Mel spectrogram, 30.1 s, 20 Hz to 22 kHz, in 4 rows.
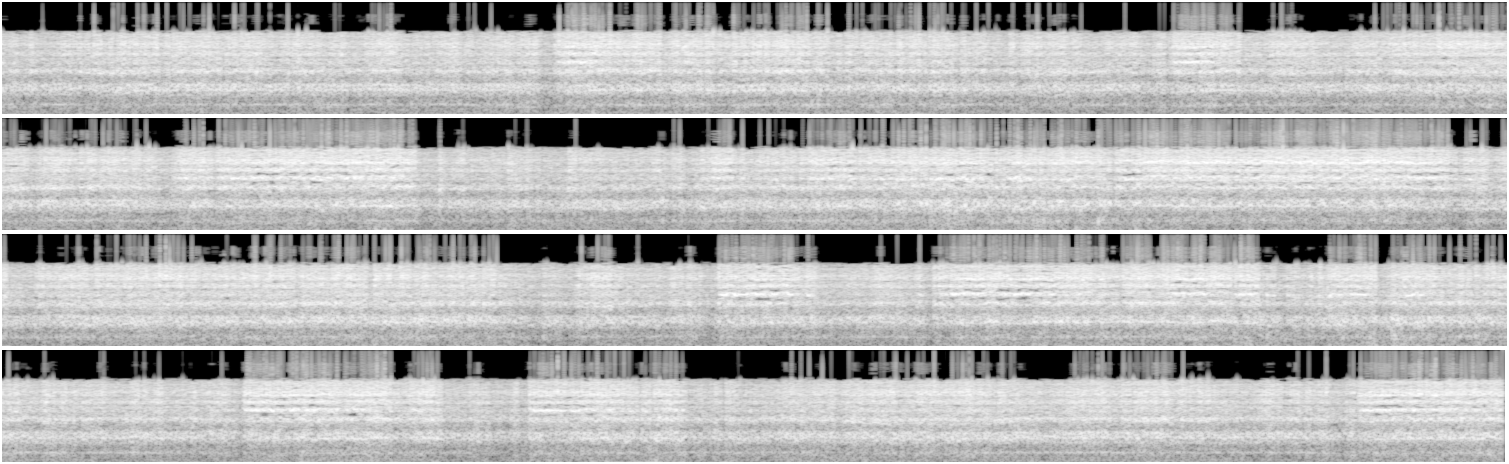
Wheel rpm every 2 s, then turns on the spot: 230, 230, 230, 220, 220, 220, 210, 210, 210, 220, 220, 230, 220, 230, 230.
none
